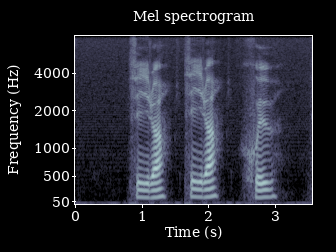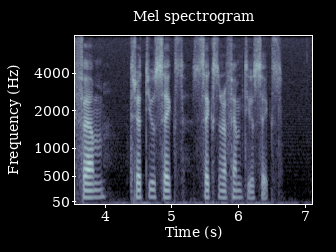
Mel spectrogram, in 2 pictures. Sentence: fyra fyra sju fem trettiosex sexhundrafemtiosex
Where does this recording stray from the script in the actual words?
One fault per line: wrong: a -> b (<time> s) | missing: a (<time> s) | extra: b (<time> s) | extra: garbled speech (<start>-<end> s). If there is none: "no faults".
no faults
